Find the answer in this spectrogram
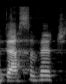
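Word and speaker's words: Descovich: Is it Tina Desovich?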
